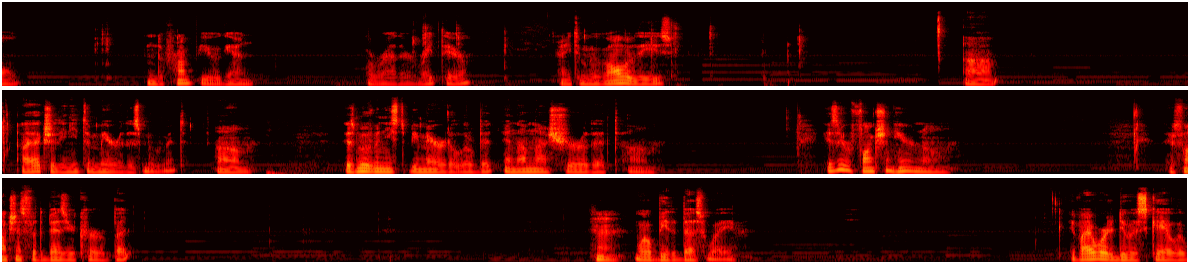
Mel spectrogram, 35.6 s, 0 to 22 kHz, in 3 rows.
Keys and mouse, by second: 0.9 KP_1, 2.0 middle click, 3.7 ctrl+middle click, 4.2 shift+middle click, 4.9 click, 6.2 ctrl+middle click, 6.7 shift+middle click, 7.7 ctrl+middle click, 8.2 middle click, 15.2 middle click, 19.5 middle click, 21.1 middle click, 21.1 click, 24.2 middle click, 30.0 middle click.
